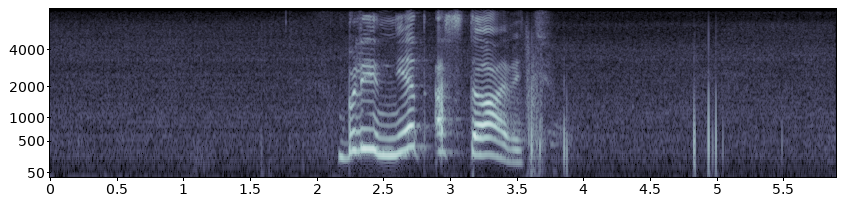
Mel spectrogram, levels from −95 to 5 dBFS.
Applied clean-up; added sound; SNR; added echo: none; none; none; none.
